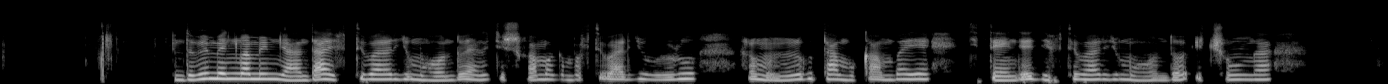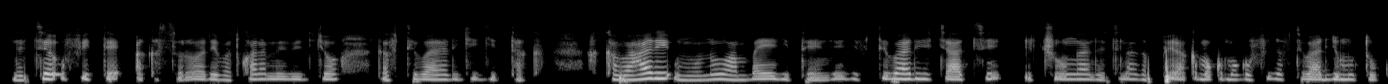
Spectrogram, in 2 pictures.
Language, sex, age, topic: Kinyarwanda, male, 25-35, government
